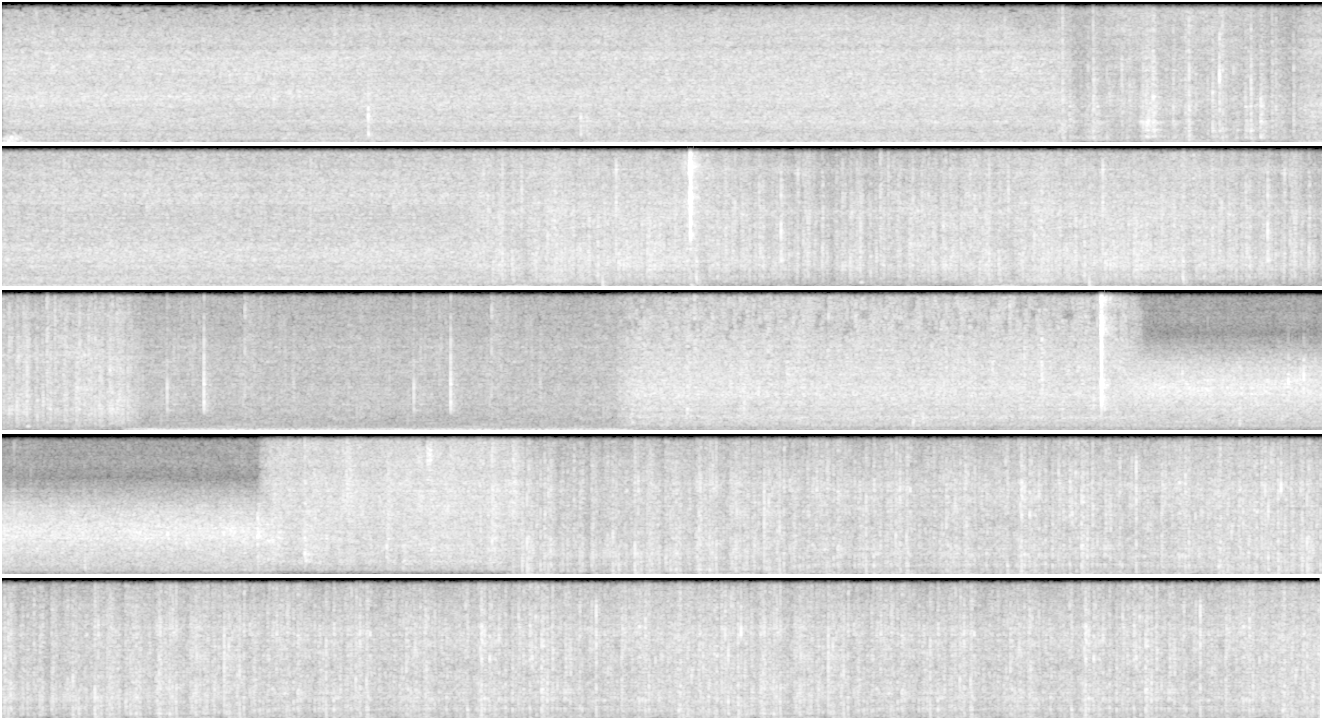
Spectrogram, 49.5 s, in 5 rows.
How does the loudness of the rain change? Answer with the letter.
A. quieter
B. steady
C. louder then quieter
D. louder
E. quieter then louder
B.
